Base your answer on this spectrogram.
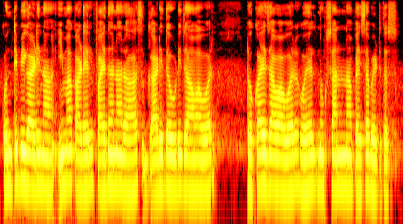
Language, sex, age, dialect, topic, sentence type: Marathi, male, 31-35, Northern Konkan, banking, statement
